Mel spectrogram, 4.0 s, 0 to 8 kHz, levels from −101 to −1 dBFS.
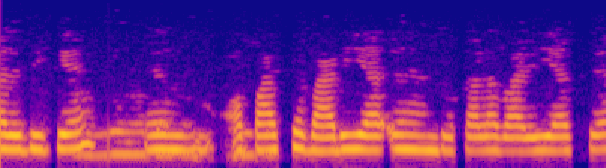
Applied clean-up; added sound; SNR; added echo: none; none; none; none.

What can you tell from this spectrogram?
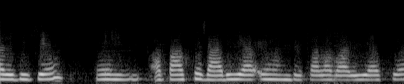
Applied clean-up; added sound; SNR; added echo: neural separator model SepFormer DNS4.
